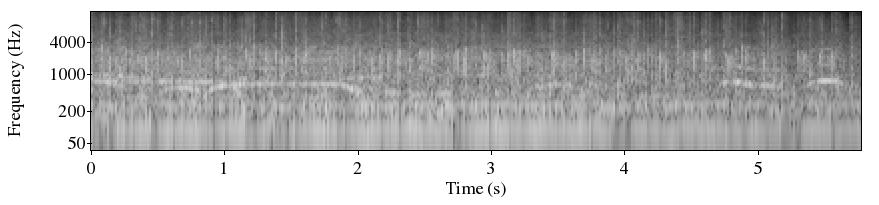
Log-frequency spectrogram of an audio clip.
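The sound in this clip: Applause and cheering from a live show audience greeting a guest, loud and steady throughout with a few voices calling out over the dense clapping, easing slightly near the end.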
